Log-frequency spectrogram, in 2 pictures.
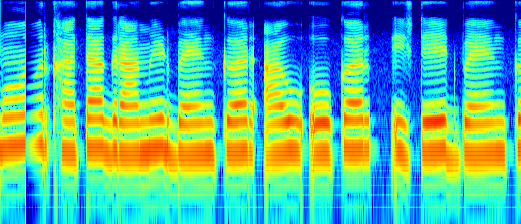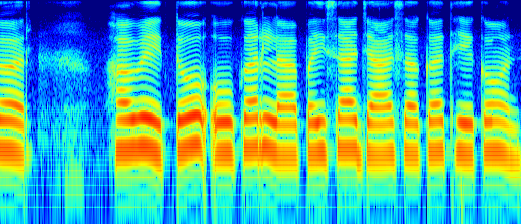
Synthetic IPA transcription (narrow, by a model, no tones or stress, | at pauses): moɾkʰat̪aɡɾamiɽbɛ̃ŋkːəɾauokəɾ | isʈeʈbɛ̃ŋkːəɾ | həʋet̪oʔokəɾlapəjsad͡ʒasəkət̪ɦekɔːn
